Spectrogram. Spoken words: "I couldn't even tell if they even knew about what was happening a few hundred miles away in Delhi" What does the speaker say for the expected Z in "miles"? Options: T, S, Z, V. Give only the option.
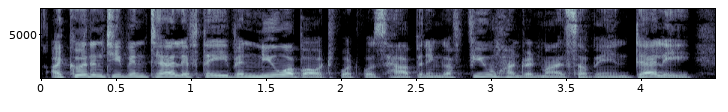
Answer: S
